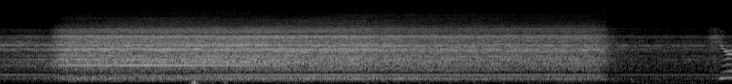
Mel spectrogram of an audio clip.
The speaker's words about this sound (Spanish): quiero que hagamos este ejercicio de escuchar un data center. Esto me dio mucha, primero que todo me un chingo con este video, pero, pero esto, esto es un data center y esto es una persona caminando. Y ahí abre la puerta el güey.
